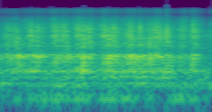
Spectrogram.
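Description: Synthetic shaving brush swirled in a tub of Pinnacle Grooming Believe shaving soap, building lather after more water was added: a steady, fast wet crackling swish.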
